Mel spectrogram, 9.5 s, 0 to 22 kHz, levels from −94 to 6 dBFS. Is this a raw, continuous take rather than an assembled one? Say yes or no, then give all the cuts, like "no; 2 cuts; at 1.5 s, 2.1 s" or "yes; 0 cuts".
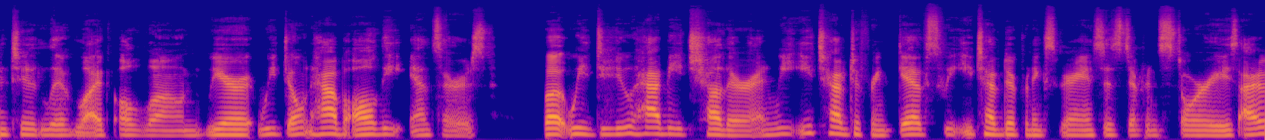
yes; 0 cuts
